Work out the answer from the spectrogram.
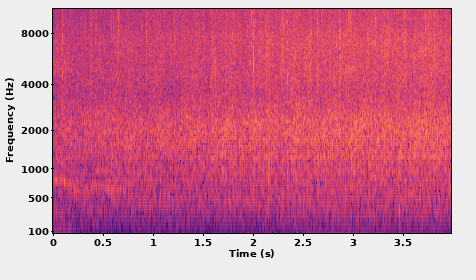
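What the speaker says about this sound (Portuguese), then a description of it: "Oh glória, vamos aplaudir mais" A church congregation claps together in a continuous, dense burst of applause that fills the room evenly and holds at a steady level throughout.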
